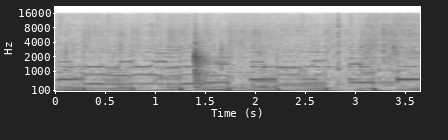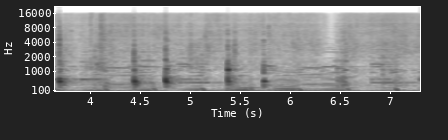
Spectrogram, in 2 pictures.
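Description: Ground meat and tomato paste frying in an aluminium pot while a metal spoon stirs it, with a run of sharp clinks and scrapes of the spoon against the pot in the second half.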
